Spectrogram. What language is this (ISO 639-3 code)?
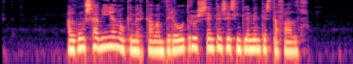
glg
